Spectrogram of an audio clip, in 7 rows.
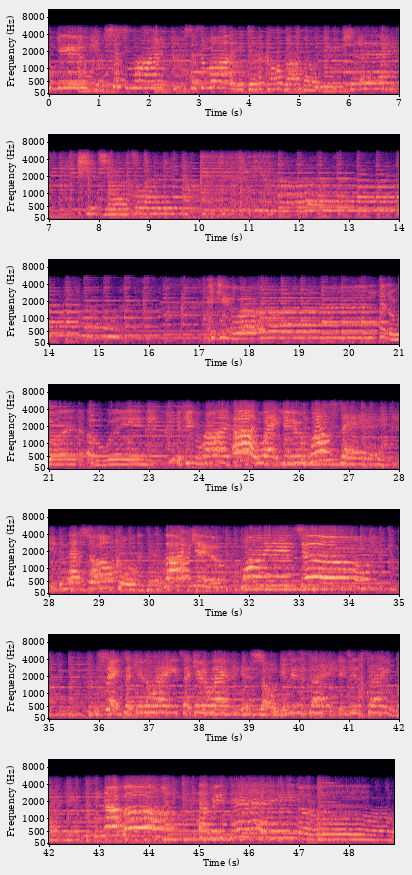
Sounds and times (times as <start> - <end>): Music: 0.0 - 48.9.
